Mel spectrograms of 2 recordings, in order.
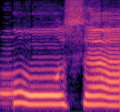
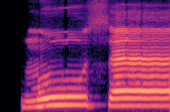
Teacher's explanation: موسیٰ کی سین پہ چھوٹی مد ہونے کی وجہ سے اس کو 3 نقطوں کے برابر لمبا کیا ہے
